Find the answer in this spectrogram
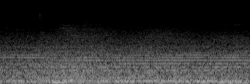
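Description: Steady mechanical hum with a faint high whine held at one pitch, unchanging throughout.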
